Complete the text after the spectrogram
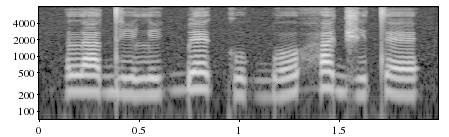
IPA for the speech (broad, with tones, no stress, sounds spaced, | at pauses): l a˧ d i˨ l i˨˦ ɡ͡b ɛ˦˨ k u˨ ɡ͡b o˨˦ h a˦˨ d͡ʒ i˨˦ t ɛ˧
